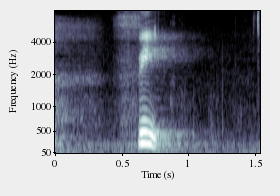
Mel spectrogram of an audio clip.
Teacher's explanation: இந்த ச வந்து தரஃபுல் லிசான் எழுத்து, நுனினாவ எழுத்து, மேல் முன்பற்கள் அந்த கீழே வச்சு சொல்லணும்.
